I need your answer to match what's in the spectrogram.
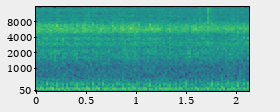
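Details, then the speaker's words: Ford Explorer engine idling with STP engine flush added before a Castrol Edge oil change, two to three minutes after start; rough rapid idle with heavy loud clatter that has settled somewhat, cause unclear, possibly the oil. "all right this is uh two minutes later or three minutes later so if you're still here it's pretty loud but it definitely settled down"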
